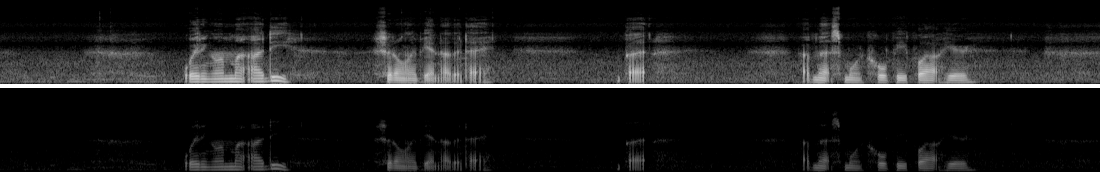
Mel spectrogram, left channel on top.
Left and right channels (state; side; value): quieter; right; 27.7 dB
